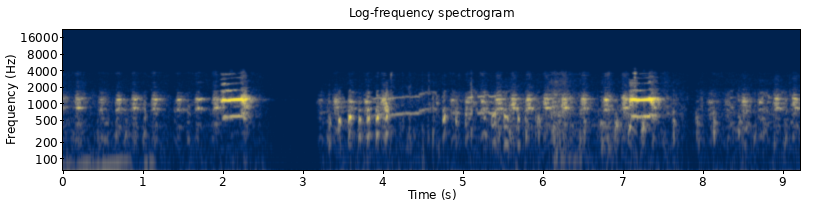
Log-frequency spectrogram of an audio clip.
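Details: Egg-laying hen cackling on Sunday, January 31, 2021, around breakfast. Quick clucks lead to a loud squawk, a pause, then more clucking with a rising slurred call and a second loud squawk; a faint low rumble opens the clip.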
